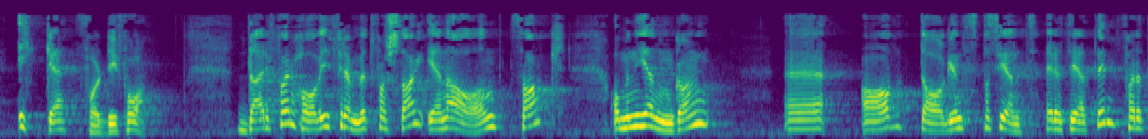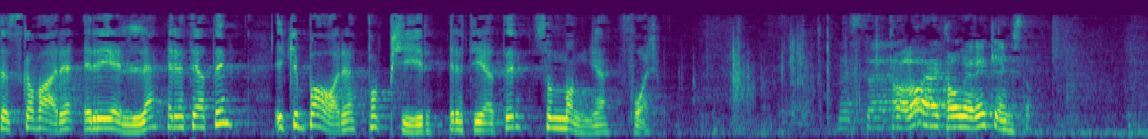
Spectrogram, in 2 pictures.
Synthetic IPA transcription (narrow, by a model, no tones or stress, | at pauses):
ɪkːəfɔɖɪfoː | d̪æɾfɔɾhɑɾʋɪfɾɛmːət̪fɔʂɭɑːɡɛnɑːənsɑːkʔɔmɛːnjɛnːɔmɡɑŋ | ʔɑʋd̪ɑːɡənspʰɑsɪɛnt̪ɾɛt̪ːɪheːt̪əɾfɔɾɑt̪̚d̪ɛskɑʋæːɾəɾɛɛlːəɾɛt̪ːɪheːt̪əɾ | ʔɪkːəbɑːɾəpʰɑpʰiːɾɾɛt̪ːɪheːt̪əɾsɔmːɑŋːəfo̰ːɾ | nɛst̪ət̪ʰɑːləækʰɑlɛɾɪkəɪŋst̪ɑ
